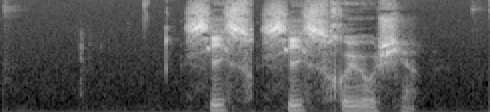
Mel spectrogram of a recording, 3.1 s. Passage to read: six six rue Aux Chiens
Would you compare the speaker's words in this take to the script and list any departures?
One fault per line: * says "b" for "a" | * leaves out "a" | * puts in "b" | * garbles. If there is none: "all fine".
all fine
